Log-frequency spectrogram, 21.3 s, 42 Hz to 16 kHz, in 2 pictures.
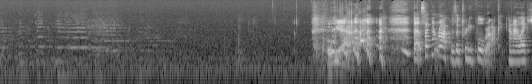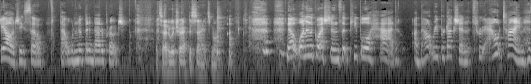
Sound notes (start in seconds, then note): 15.1 laughs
